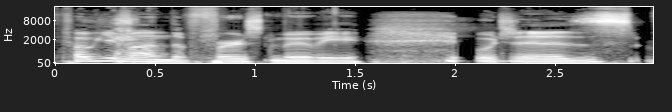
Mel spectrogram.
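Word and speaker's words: Pokémon: It's pronounced Pokemon.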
